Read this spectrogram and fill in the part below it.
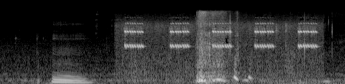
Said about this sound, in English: Ben's taking over the soundboard. It's crickets.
